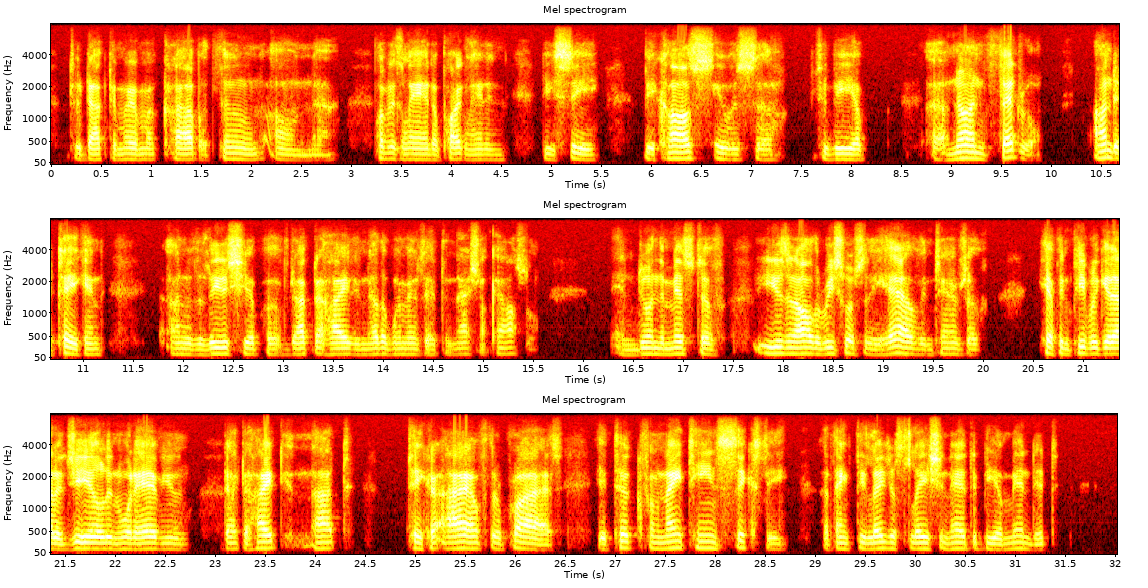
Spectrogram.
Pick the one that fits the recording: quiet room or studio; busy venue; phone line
phone line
